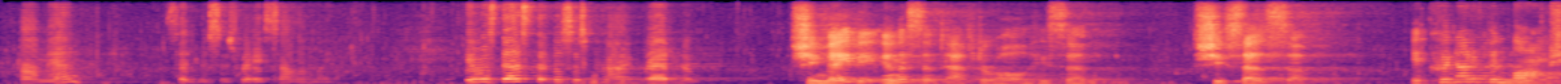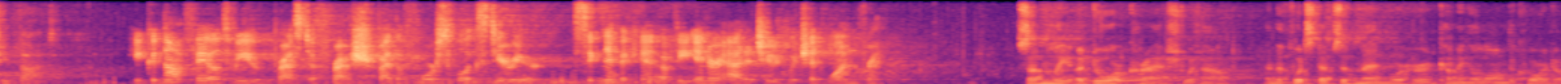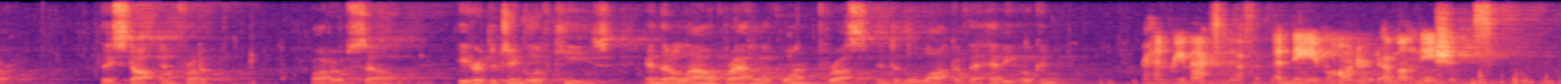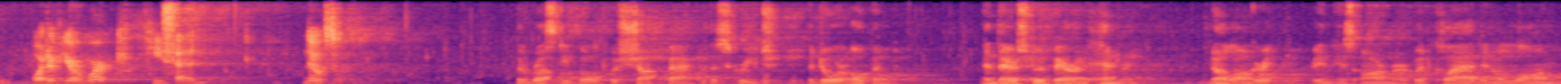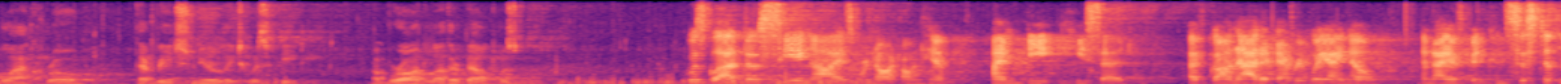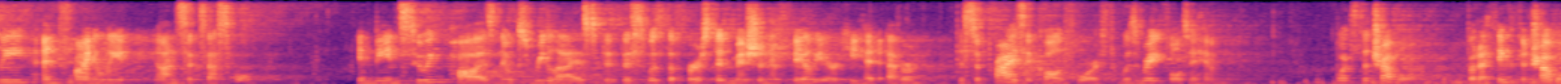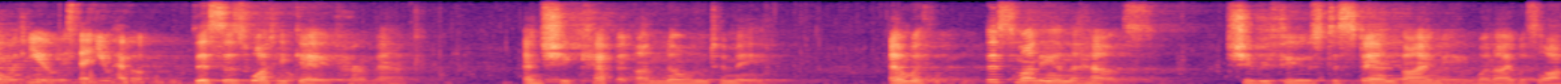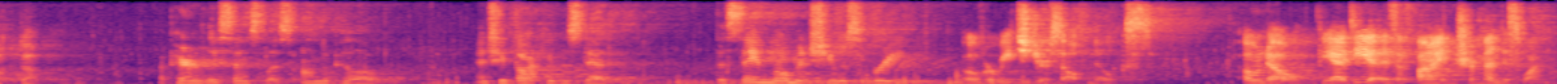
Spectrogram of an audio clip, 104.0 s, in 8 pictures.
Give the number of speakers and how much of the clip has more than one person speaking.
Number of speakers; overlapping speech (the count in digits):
5, no overlap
